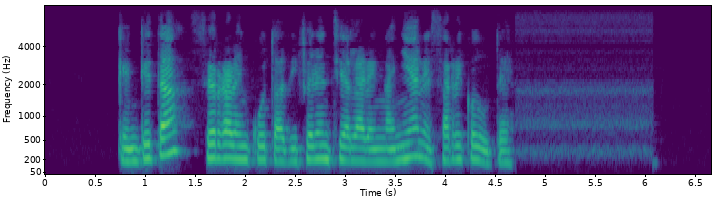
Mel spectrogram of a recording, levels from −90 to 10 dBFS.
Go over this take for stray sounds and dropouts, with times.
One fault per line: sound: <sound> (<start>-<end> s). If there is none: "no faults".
no faults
